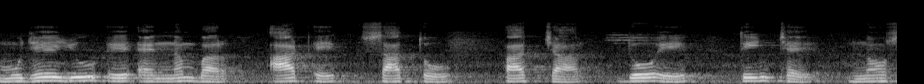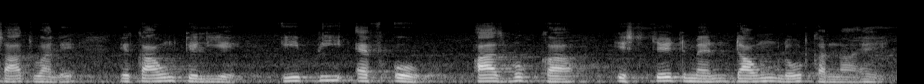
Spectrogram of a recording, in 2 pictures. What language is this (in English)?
Urdu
